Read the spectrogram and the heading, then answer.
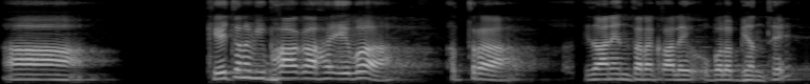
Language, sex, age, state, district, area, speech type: Sanskrit, male, 45-60, Karnataka, Uttara Kannada, rural, spontaneous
